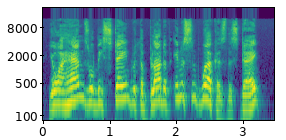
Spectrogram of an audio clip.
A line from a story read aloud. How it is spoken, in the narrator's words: yelled Fergus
